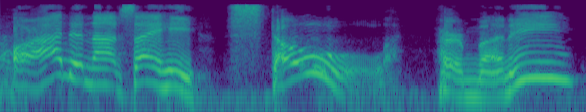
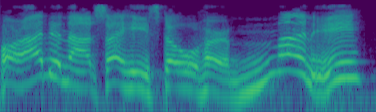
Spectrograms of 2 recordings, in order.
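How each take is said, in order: First: The stress is on the word stole. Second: The stress is on the word money.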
